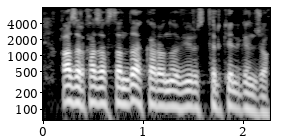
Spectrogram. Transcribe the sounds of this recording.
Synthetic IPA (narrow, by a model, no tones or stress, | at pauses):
qʰɑzɪɾqʰɑzɑqst̪ɑnd̪ɑkʰo̞ɾo̞navʲijɾust̪ʰɪɾkʲe̞lɡʲe̞nʒo̞q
